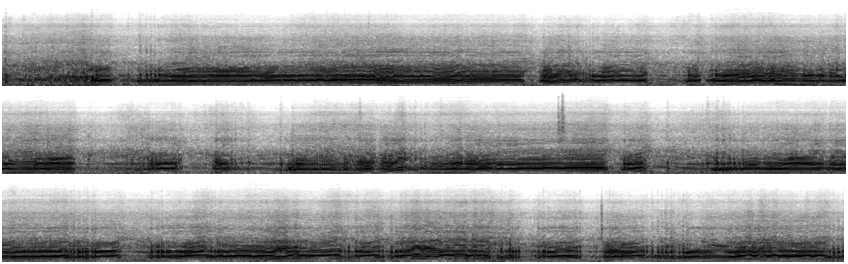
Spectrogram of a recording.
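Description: A dirt bike engine revs up and down hard, close by.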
